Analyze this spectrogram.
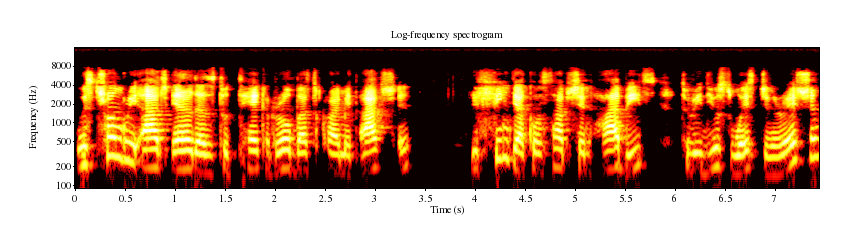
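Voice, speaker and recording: Moderate speed and typical pitch movement from a male speaker with a high voice. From Rwanda. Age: 20s. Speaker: entrepreneur and climate activist. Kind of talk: prepared statement.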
